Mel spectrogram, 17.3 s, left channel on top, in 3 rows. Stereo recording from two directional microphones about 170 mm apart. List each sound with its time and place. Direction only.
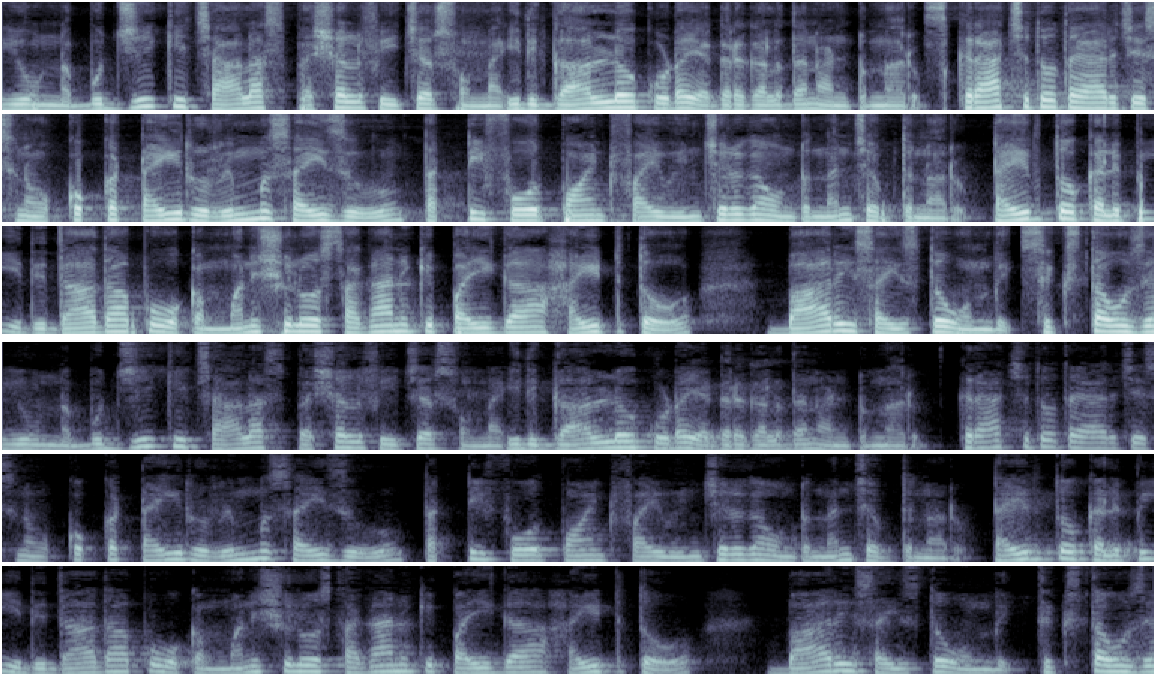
0.0 s speech: 30° left (ahead or behind)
